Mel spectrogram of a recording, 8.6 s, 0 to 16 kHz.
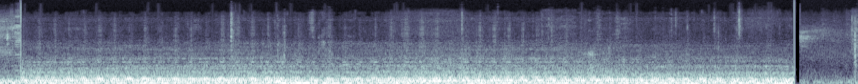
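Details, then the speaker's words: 2006 Chevy Cobalt SS driving: steady low droning growl under road noise that rises with speed, with ABS light and vibration; suspected bad front driver's-side wheel bearing, then replaced. "So if your wheel bearing sounds like this, or your car sounds like, yeah, if your car sounds like this, chances are your wheel bearing's probably bad. Then as she gets faster, as you get faster, the rotational noise increases."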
